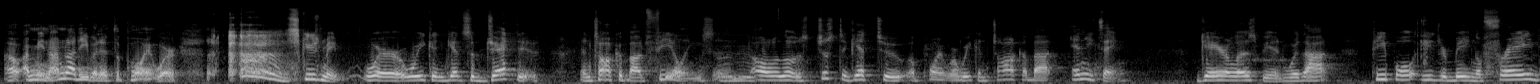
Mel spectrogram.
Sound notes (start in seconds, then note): 1.9 coughs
